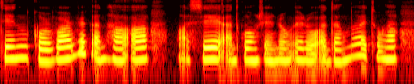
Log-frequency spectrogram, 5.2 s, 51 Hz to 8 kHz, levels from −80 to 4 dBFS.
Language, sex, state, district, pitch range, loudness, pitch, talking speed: Mizo, female, Mizoram, Aizawl, 185-235 Hz, -17 LUFS, 225 Hz, 195 wpm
